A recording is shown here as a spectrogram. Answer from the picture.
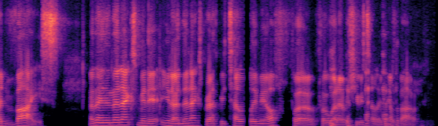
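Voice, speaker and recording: Man with a northern English accent against a quiet background. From northern England, edge of Lake District. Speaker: leadership coach. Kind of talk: interview. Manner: hesitant, many false starts.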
